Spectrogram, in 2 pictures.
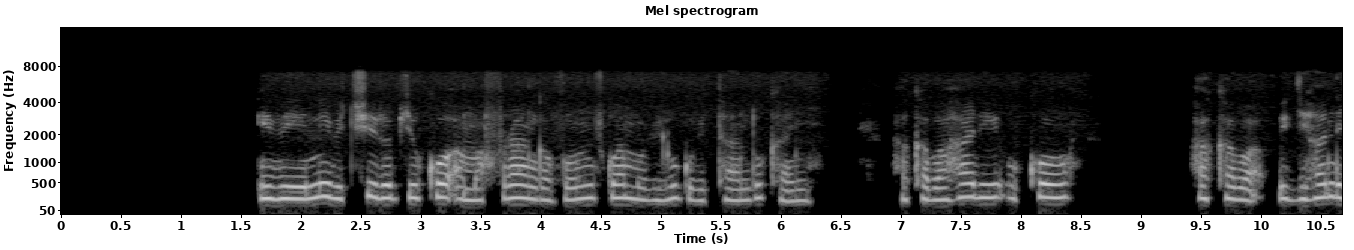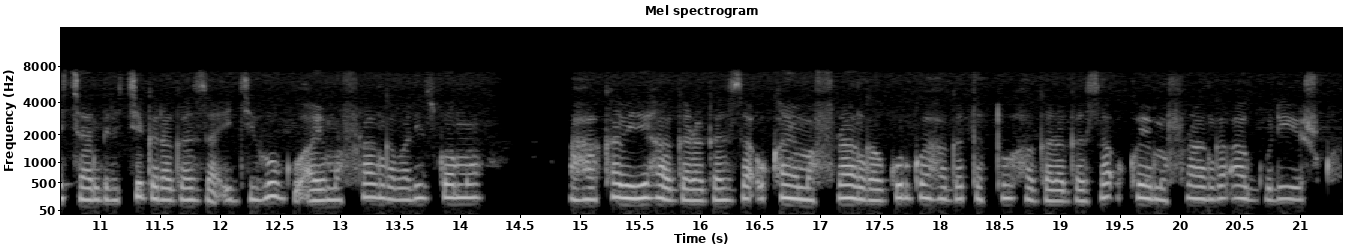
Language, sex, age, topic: Kinyarwanda, female, 25-35, finance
